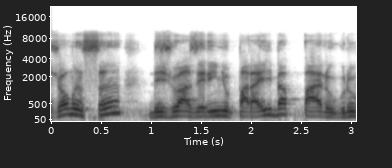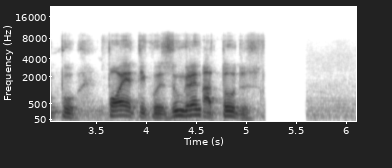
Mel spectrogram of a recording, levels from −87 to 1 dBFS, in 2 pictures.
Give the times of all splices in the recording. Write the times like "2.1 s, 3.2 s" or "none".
3.5 s, 4.5 s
